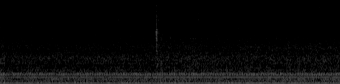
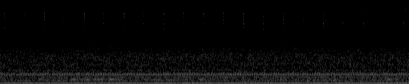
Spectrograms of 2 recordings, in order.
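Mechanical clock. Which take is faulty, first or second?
second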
